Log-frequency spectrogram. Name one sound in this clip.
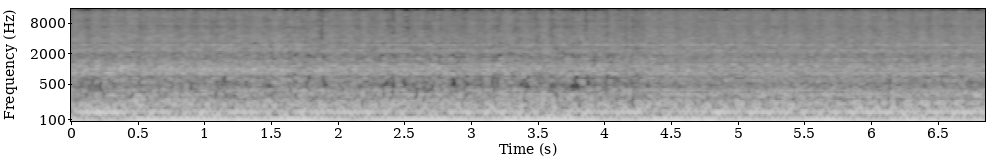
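A car engine idles with a steady, low hum.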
